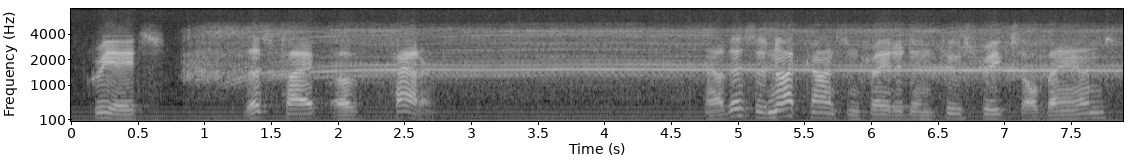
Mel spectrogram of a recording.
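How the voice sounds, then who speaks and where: Engineer in a 1950s TV broadcast. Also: male voice, medium pitch, noisy background. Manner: measured, plain technical explaining. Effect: 1950s TV broadcast sound. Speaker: electrical engineer demonstrating TV interference. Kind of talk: explanatory on-air demonstration.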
